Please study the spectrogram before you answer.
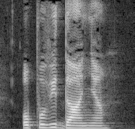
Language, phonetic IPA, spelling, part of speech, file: Ukrainian, [ɔpɔʋʲiˈdanʲːɐ], оповідання, noun, Uk-оповідання.ogg
- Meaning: 1. verbal noun of оповіда́ти impf (opovidáty) 2. narrative, story, tale, account 3. short story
